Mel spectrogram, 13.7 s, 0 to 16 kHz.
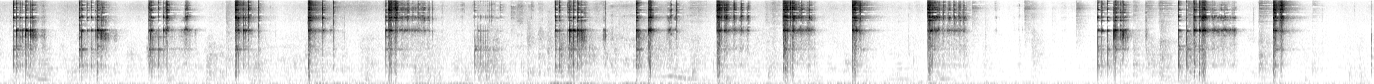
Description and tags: dropping lids 1
dropping lids on a table.
drop, lids, plastic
